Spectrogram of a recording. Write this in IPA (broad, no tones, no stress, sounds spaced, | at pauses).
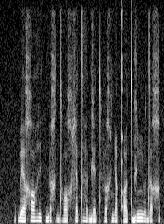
ɓ ɛ χ ɔ ɦ ɨ t b e χ dʱ ɔ χ ɬ ɐ t ɦ ɐ ɡ ɛ t f ɘ χ ʎ ɛ qʼ o t ɡ ɨ ɲ o d ɐ χ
